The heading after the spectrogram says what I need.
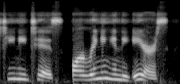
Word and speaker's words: tinnitus: heart palpitations lethargy tinnitus tinnitus pronounced teeny tiss or ringing in the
